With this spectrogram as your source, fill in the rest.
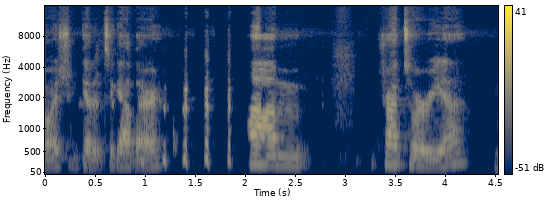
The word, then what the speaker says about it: trattoria: Trattoria. Is that what it is? It is. Wow, I should get it together. Trattoria. Like pizzeria. Wow, I've been saying it wrong for a long time.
